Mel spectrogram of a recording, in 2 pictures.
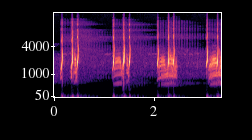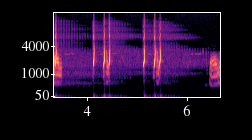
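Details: Common quail: crisp triple-note pips repeated roughly every second, interleaved with short buzzy nasal bursts.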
